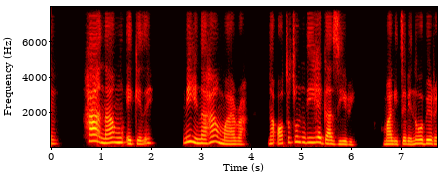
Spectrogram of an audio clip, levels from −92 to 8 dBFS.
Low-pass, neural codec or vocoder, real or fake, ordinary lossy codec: none; codec, 16 kHz, about 1 kbps, DyCAST, with the encoder's durations; fake; none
